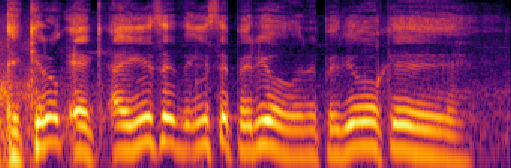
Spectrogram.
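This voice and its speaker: A man moves at a moderate pace, his pitch varying in an ordinary way, while noticeable background noise sits underneath. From Panama, Panama City. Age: 60s. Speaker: church member giving testimony. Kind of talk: testimony. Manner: halting, with false starts and repetitions.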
